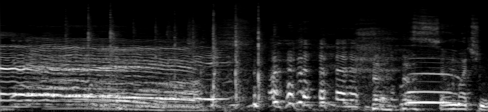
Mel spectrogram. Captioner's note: cheering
